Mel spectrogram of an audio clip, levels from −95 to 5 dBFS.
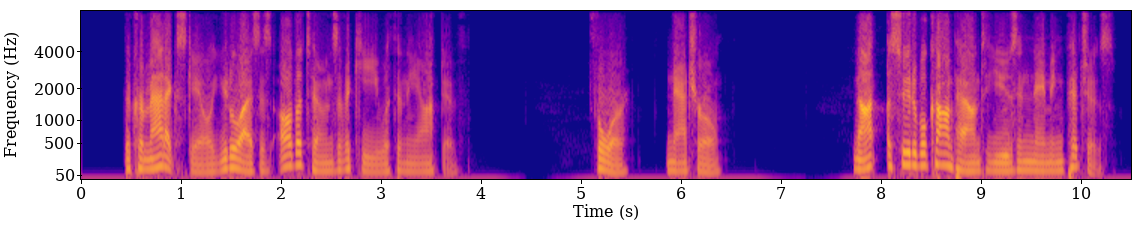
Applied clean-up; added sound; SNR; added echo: neural mask model Resemble Enhance denoiser.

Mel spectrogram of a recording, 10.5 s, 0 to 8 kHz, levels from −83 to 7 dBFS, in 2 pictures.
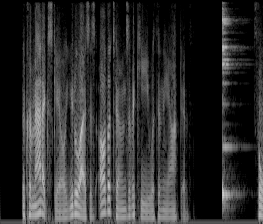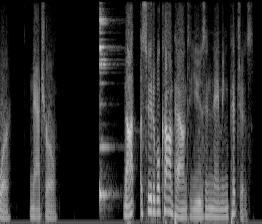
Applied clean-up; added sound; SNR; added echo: none; Cowbell; 2 dB; none.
